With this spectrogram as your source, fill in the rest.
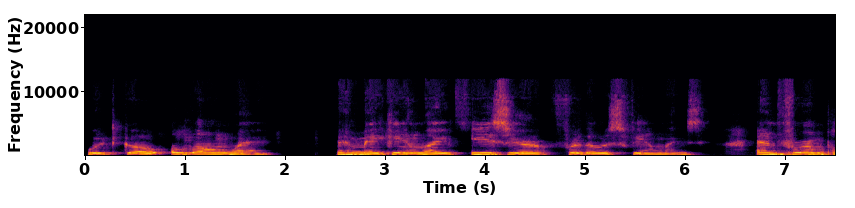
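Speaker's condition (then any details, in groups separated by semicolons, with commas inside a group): ALS; diagnosed about 3 years ago, legs weakening; voice obviously deteriorating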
